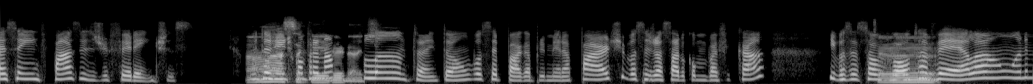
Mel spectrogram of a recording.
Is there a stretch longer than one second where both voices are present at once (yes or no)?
yes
